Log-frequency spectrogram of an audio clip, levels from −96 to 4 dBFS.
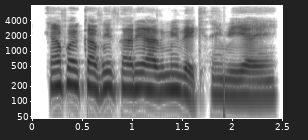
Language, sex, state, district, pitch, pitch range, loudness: Hindi, male, Uttar Pradesh, Etah, 170 Hz, 135-190 Hz, -18 LUFS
